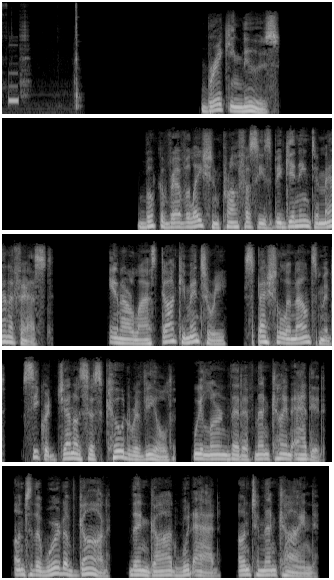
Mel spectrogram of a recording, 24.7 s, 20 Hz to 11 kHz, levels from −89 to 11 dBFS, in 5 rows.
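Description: No technical faults detected.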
